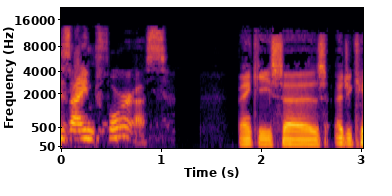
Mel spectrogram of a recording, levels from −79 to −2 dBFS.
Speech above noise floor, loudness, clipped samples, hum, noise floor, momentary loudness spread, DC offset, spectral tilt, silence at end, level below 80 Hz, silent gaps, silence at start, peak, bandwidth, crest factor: 43 dB; -20 LUFS; under 0.1%; none; -63 dBFS; 8 LU; under 0.1%; -4 dB/octave; 0 s; -50 dBFS; none; 0 s; -2 dBFS; 13.5 kHz; 18 dB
